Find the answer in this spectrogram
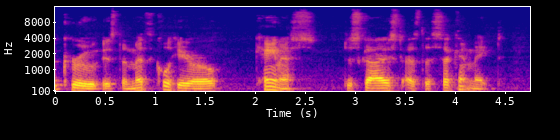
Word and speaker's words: Caeneus: So, one, that Canis, that's how I pronounce it. I've never heard it said. Like a lot of things, I've just read it. It's Caeneus. I'm sorry, Caeneus. Alright? Call him Canis. It's probably the wrong pronunciation. My apology to the Greeks.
